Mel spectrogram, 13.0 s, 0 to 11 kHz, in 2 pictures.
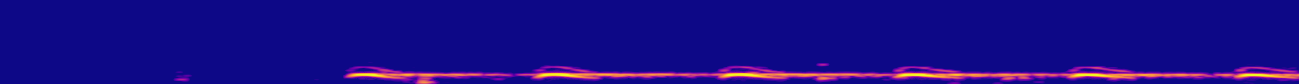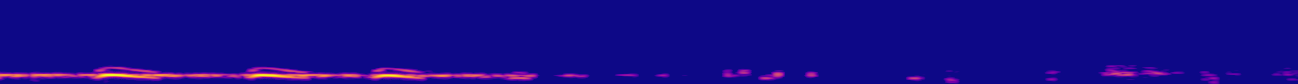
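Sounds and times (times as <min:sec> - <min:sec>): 
great grey owl deep hoots in Finland: 0:01.8 - 0:09.5.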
